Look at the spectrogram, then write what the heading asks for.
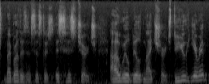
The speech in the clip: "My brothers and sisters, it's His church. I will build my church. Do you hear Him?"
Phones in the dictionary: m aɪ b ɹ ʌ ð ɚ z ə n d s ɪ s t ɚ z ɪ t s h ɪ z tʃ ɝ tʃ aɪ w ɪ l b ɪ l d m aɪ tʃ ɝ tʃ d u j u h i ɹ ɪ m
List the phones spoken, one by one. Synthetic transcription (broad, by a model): m aɪ b ɹ ʌ ð ɚ z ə n s ɪ s t ɚ z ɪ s h ɪ z tʃ ɝ tʃ aɪ w ɪ l b ɪ l d m aɪ tʃ ɝ tʃ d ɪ j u h i ɹ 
